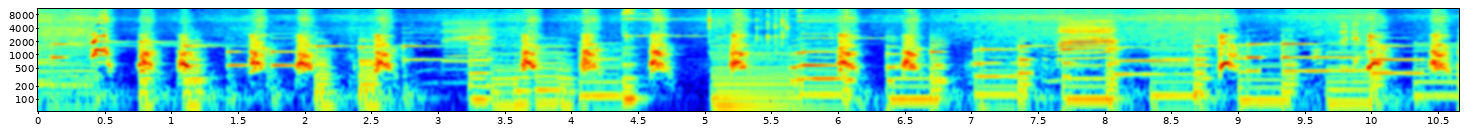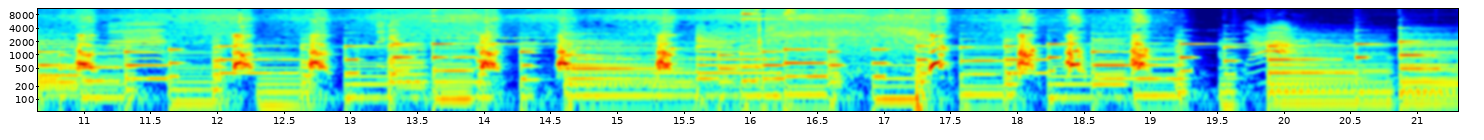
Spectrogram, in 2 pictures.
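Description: Border collie barking repeatedly in short sharp barks over background music, protesting at a hair dryer it dislikes.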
